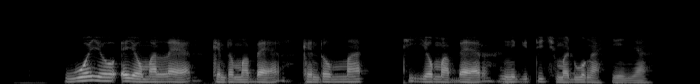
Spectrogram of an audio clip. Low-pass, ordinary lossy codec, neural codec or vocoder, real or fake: 3.6 kHz; MP3, 32 kbps; none; real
